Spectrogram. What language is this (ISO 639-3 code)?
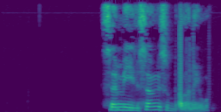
kab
